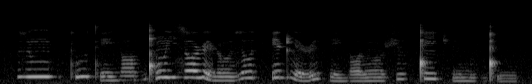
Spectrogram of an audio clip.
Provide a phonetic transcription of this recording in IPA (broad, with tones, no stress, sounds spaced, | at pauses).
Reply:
z ũ˥ | tʼ u˥ tʼ e˩ j ɔ˩ ǃʼ õ˥ j z ɔ˥ ɳ ɘ˩ ɳ õ˩ z o˥ t͡sʼ e˥ ɖ l ɘ˩ ɭ ɨ˥ p e˩ j ɔ˩ l ũ˩ lˠ ʃ ɯ˥ ǃ ẽ˥ t͡ʃʼ ɨ˩ m ɯ˩ ǃʼ ɨ˩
